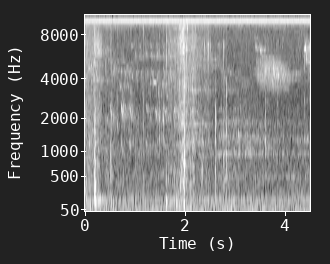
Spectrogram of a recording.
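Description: A few faint clicks and knocks from test probes being handled at a light fitting, the sharpest about two seconds in, over a steady low hum.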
